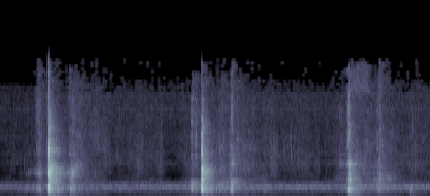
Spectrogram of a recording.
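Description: Kitchen knife slicing through green chile pepper and striking a cutting board: three sharp knocks about a second and a half apart.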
